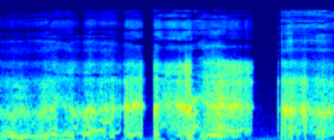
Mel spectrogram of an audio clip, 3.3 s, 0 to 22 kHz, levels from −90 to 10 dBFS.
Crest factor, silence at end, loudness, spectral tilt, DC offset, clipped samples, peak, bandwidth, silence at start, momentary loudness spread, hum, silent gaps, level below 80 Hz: 22 dB; 0 s; -28 LUFS; -4 dB/octave; under 0.1%; under 0.1%; -6 dBFS; 16.5 kHz; 0 s; 9 LU; none; none; -54 dBFS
